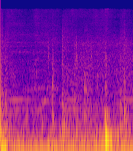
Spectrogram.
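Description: Music with drums and guitar playing from the car's FM radio. A sharp knock right at the start is the loudest moment.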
